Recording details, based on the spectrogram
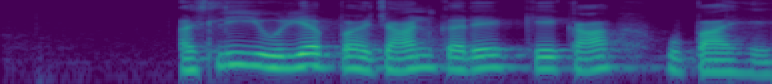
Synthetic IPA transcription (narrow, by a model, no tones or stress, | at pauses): ɐslijuːɾijapɐd͡ʒaːnkəɾekekaʊpaːɦɛː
